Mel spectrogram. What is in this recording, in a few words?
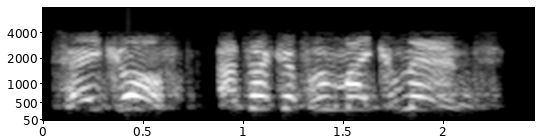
japanese first wave, dialogs turkish; War Thunder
